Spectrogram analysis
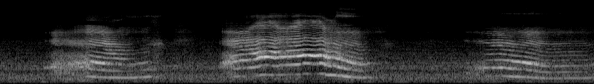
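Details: Female, completely asleep with eyes closed and head on her mattress, long-standing recurrent loud sleep moaning that sometimes wakes her; sleep groaning (catathrenia).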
